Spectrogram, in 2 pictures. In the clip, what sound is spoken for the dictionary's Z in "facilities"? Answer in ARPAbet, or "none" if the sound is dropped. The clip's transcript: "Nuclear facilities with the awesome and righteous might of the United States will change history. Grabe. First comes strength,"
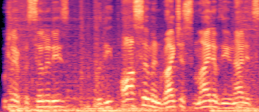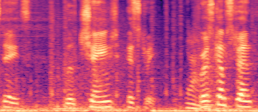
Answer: Z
